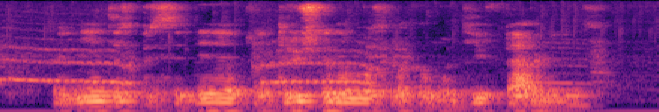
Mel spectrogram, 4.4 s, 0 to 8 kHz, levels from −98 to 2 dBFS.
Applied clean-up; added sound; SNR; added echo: none; Bathtub (filling or washing) / Water tap, faucet; 12 dB; reverberation time 0.3 s.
